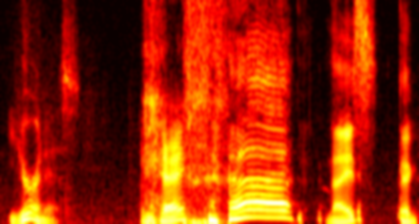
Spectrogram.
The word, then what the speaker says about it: Uranus: And it's pronounced Uranus, not Uranus.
